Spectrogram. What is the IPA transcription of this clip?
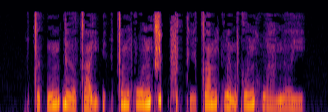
t̪ ɛ˨˩ k̚ ŋ ə˧ m ɗ ɨ˧˩ ə̯ t̪ a̰˧˨ j ʔ | t̪ ə˧ m k w u˨˦ n t͡ɕ e˦˥ p̚ f ə˨˩ t̚ ʔ i̤˨˩ t̪ a˧ m k w ḛ˧˨ m k u˨˦ n h w a̤ː˨˩ n ə̤˨˩ j

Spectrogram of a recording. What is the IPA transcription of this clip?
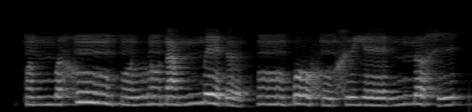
p ə̃ mː ə h ũː p ũ lː ũ ɗ ã mː e ɗ ø | ũː ɓ o x ũ x y j eː nː ə h i

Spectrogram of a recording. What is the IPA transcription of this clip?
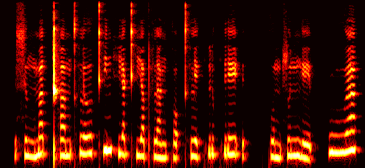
s ɯ˨˩ ŋ m a˥˩ t̚ kʰ a˧ m kʰ l ɤː˥˩ kʰ i˥˩ n h i˧ a̯ kʰ i˦˥ a̯ pʰ l a˧ ŋ k ɔ˨˩ ʔ kʰ l e˦˥ k̚ r u˥˩ k̚ r e˥˩ ʔ | k o˨˩ m s u˦˥ n ŋ eː˨˩ p̚ | w u˦˥ a̯

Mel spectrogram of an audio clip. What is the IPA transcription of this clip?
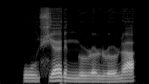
w u ç ɛ ɾ ɪ n u ɭ ɔ ɳ ɭ o ɳ a

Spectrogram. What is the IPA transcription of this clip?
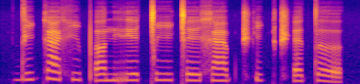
d i k æ x i pʼ ɐ nʲ rʲ e ǀ i ǀ e x æ p t͡ʃʼ i k t͡ʃʼ ɛ t ə

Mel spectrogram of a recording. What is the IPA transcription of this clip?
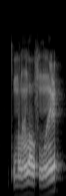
kʷʼ ə m o lˠ ã lˠ oː f ə̃ ŋʷ ə̃ː ɭ

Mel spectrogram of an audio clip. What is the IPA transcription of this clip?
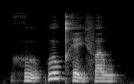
h uː˨˩ kʷ ɐ˥ w kʰ e˨˩ j f ɐ˨ w

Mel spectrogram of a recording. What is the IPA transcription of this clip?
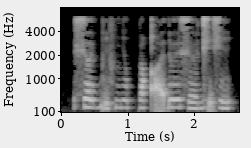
ʃ œ y̯ b ḭ f ŋ i u̯ pː œ qʼ ɛ̰ ɗ ʉ y̯ ʃ ø d͡ʒ ḭ ʃ i

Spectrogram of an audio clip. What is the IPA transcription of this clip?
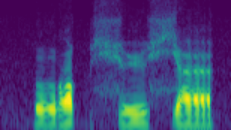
ŋ ɔ q ç y ç æ

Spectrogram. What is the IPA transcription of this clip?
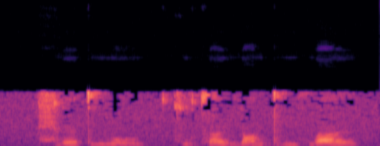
ɕ ɥ ɛ˥˩ t̪ i˥ l o˥˩ ʊ̯ | t͡s ṵ˨˩ t͡s a˥˩ ɪ̯ l j ɑ˥ ŋ t̪ ḭ˨˩ n x w a˥ ɪ̯

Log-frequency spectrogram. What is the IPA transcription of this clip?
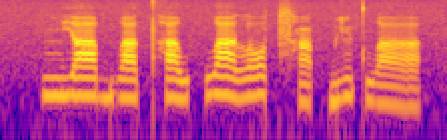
ŋ j a˧ b w a˧ t̪ʰ a˧ w h w a˥˧ l ɔ˦ t͡sʰ ã˨ p̚ ɡ ĩ˦ t̪ w a˨˩

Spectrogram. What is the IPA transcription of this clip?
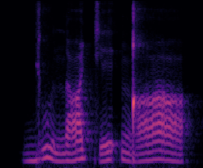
ɟ u˩˧˩ n ɑ˩˧ c e˩˧ ʔ ŋ͡ǃ ɑ˩˧˩

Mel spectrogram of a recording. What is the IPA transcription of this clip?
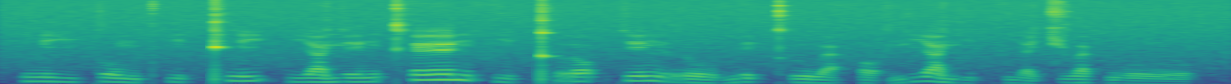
l iː˨˩ k o˨˩ m pʰ i˨˩ t̚ kʰ l i˥˩ ʔ p i˧ a̯ j e˦˥ n kʰ ɛː˥˩ n f i˨˩ t̚ kʰ r ɔ˦˥ ʔ k e˥˩ n r oː˨˩ b e˥˩ ʔ kʰ l u˨˩ a̯ h ɔ˨˩ ʔ j i˥˩ a̯ j i˨˩ t̚ f i˨˩ a̯ t͡ɕ u˧ a̯ k w oː˨˩

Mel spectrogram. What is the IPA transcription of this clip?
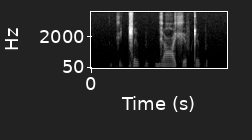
kʲ ə ǁ ɪ p y p ɡ e ʕ e xʲ a f ʈ e p

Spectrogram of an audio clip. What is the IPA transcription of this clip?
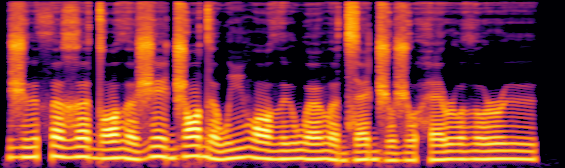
ʒ ɨ˧˥ θ ə˥˧ ɣ ə˥˧ d ɔ˧˥ ð ə˨ ʒ e˥˧ d͡ʒ ɔ˥ d ə˨ w i˧˥ β ɔ˥˧ ð ɨ˧˥ w œ˧˥ β ə˨ d͡z ɛ˧˥ d͡ʒ ʊ˨ ʒ ʊ˨ h ɛ˧˥ ɹ ʊ˥ ð ʊ˥ ɹ ɨ˥˧

